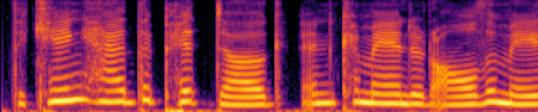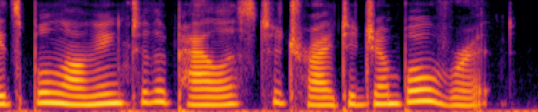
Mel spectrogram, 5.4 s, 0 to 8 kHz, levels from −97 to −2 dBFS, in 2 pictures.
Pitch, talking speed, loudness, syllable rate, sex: 245 Hz, 235 wpm, -16 LUFS, 5.6 syllables/s, female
